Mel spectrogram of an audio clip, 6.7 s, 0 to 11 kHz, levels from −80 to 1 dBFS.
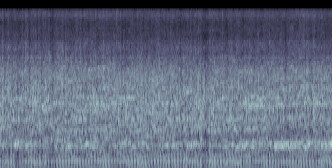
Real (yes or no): no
